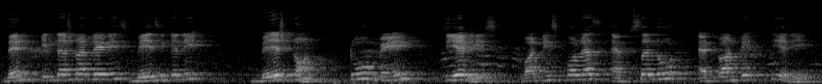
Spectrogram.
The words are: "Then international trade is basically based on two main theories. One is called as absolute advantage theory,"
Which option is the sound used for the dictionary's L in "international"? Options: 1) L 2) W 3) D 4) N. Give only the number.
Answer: 4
